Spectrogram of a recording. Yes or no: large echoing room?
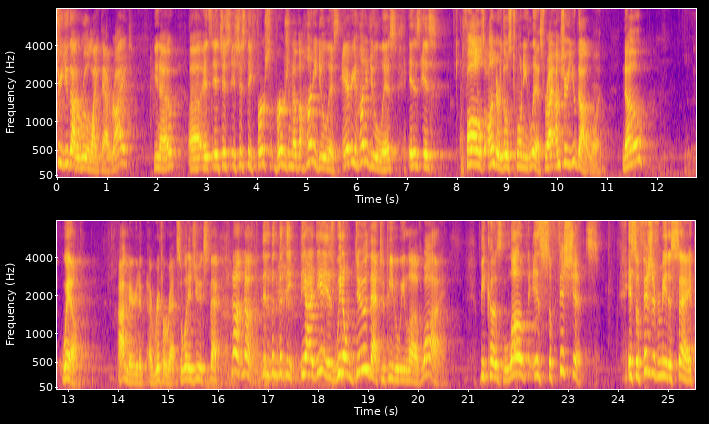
yes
